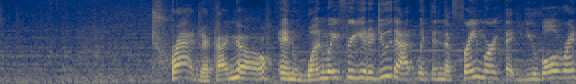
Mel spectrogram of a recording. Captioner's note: none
